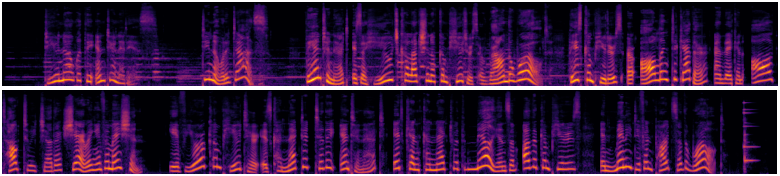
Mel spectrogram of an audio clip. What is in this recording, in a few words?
eLearning For Children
